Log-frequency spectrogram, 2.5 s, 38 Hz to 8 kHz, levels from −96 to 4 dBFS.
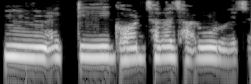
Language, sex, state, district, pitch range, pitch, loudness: Bengali, female, West Bengal, North 24 Parganas, 190-210 Hz, 200 Hz, -16 LUFS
